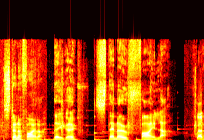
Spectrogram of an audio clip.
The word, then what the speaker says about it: stenophylla: How do you pronounce stenophylla or phylla or stenophylla? It's Coffea stenophylla.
